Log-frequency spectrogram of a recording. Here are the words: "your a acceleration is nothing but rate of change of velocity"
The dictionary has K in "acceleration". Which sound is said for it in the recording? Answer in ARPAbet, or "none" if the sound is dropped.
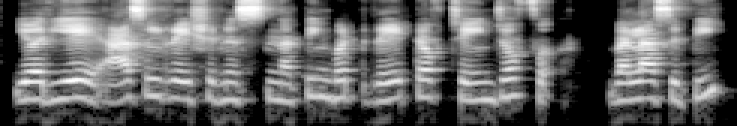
none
